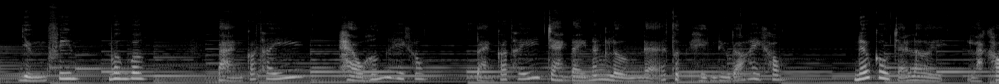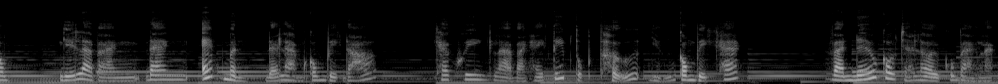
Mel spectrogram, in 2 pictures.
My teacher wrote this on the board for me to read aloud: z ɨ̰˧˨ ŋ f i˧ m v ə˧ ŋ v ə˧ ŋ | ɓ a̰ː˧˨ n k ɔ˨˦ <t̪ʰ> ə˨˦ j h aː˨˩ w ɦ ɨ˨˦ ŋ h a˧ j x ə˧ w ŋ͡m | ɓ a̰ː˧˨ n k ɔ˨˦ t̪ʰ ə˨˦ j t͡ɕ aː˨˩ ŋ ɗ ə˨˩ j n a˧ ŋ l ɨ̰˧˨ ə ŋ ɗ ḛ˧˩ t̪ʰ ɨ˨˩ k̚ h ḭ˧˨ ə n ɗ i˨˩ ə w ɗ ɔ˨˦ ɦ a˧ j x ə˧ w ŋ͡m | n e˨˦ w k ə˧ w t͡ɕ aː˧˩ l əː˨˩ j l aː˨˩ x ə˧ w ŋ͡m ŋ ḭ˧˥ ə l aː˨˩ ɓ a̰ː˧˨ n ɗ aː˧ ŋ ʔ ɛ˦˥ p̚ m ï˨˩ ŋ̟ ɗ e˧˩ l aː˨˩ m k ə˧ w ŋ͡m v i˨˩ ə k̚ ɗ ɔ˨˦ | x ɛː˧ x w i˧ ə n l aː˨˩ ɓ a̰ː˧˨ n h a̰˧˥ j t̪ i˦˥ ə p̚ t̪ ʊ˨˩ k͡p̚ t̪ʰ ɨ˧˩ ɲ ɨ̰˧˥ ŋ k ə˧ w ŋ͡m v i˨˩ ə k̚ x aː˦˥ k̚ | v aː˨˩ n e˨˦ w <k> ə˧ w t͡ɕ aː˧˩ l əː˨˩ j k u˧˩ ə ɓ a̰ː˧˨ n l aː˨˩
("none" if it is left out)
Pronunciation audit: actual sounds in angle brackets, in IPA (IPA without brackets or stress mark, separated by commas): t̪ʰ, k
